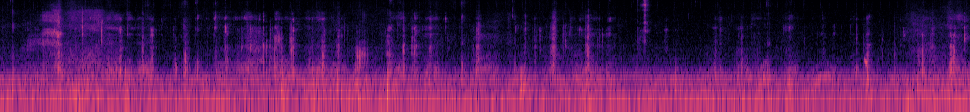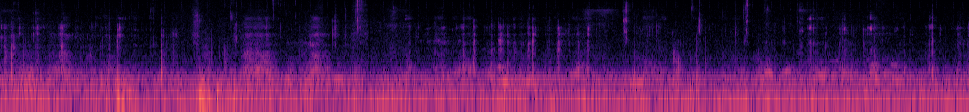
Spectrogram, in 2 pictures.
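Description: A person chewing and biting food close to the microphone, with many short mouth clicks and smacks throughout, over a steady low hum.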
